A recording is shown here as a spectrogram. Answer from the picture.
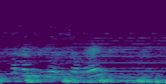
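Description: A person speaking, the words indistinct.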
